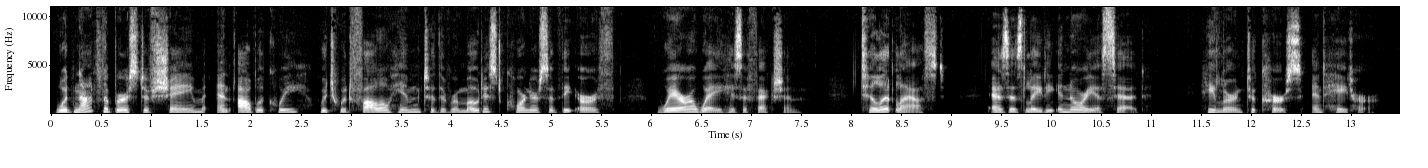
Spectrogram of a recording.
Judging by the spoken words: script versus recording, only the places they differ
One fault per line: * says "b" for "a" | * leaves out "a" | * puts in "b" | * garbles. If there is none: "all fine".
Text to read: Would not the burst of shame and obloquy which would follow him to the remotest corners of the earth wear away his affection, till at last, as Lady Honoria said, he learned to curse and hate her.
* puts in "as"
